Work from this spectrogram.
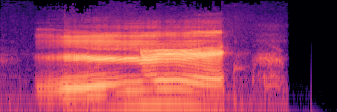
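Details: Cow moo: a single sustained, fairly high, nasal bellow held steady for nearly two seconds, ending abruptly, followed by a faint short grunt.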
